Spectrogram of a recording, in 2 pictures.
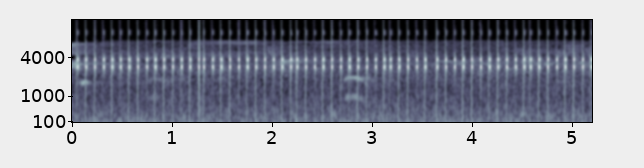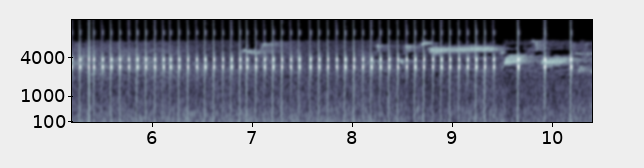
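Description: Small homemade electronic circuit sounding a steady high-pitched buzzer tone over rapid even clicking, about eight ticks a second. Near the end the tone stops and the ticks slow to a few a second.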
